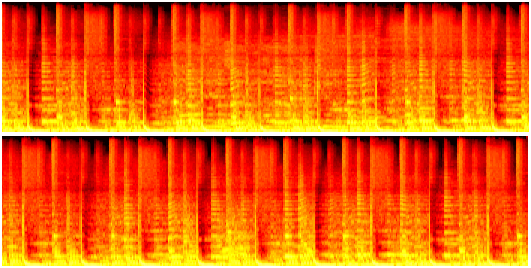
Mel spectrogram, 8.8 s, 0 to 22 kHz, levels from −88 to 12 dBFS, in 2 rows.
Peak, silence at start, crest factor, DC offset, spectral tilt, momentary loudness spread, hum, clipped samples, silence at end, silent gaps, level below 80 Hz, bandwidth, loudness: 0 dBFS; 0 s; 6 dB; under 0.1%; -5.5 dB/octave; 1 LU; none; 0.7%; 0 s; none; -10 dBFS; over 20 kHz; -8 LUFS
